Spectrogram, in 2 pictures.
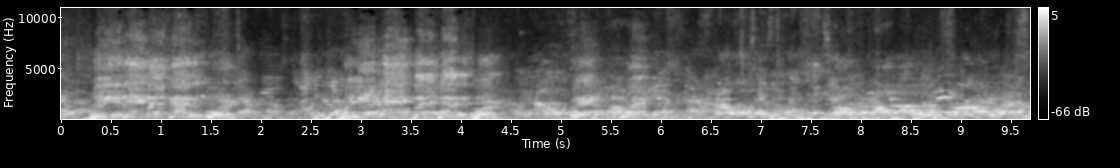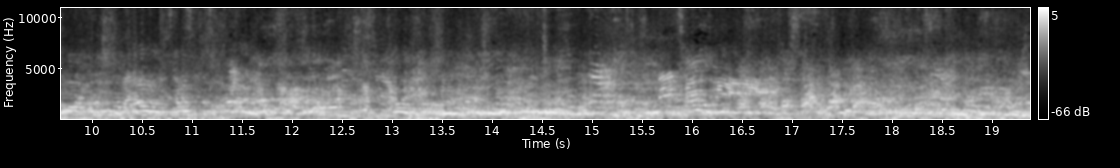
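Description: A woman calls out through a microphone and loudspeaker in a large echoing room.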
